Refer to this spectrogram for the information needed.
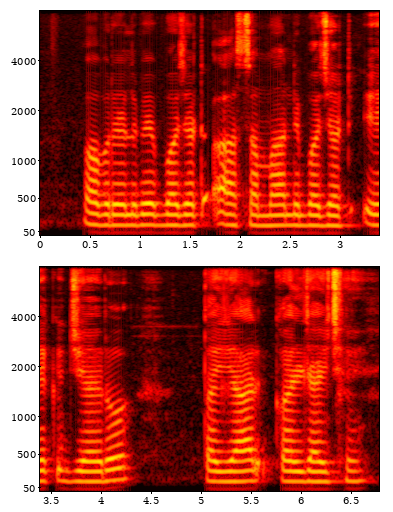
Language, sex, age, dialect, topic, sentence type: Magahi, male, 18-24, Western, banking, statement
